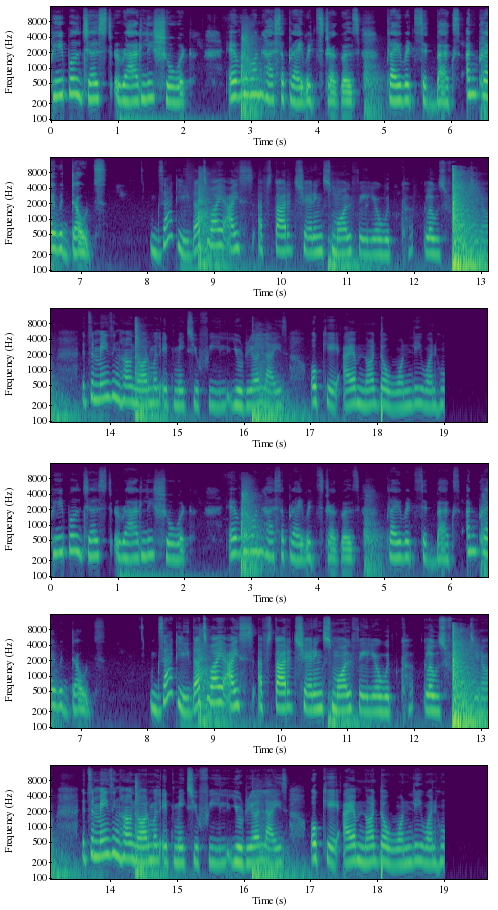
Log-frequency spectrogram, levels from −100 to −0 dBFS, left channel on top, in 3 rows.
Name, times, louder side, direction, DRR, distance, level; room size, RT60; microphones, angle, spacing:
voice 1, 0.0-2.1 2.3-7.3, left 5 dB, 80° left, 0.7 m, -32 dB
sound 1, 1.0-2.5 2.8-3.4 4.7-5.0 6.4-6.8 8.8-9.6 10.7-11.7 12.0-12.1 12.6-13.9 14.4-15.2 16.1-17.5 18.1-18.2, left 1 dB, 10° left, 0.7 m, -34 dB
voice 2, 8.0-19.0, right 4 dB, 30° right, 0.3 m, -33 dB
sound 2, 8.5-14.7, equal, 50° left, 7.8 m, -59 dB
head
